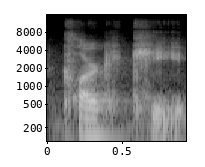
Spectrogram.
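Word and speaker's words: Clarke Quay: TV working, the area itself, which I've been pronouncing it wrong this entire time and I'm so embarrassed, it's technically called Clark Key Area.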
